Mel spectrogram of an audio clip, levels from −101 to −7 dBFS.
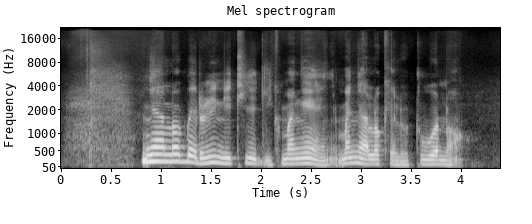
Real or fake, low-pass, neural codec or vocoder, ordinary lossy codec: fake; none; codec, 44.1 kHz, 7.8 kbps, DAC; none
